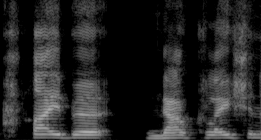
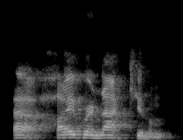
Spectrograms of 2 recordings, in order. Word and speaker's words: hibernaculum: Is it hibernaclation? Is that right, or am I completely out? Hibernaculum. Nowhere near.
